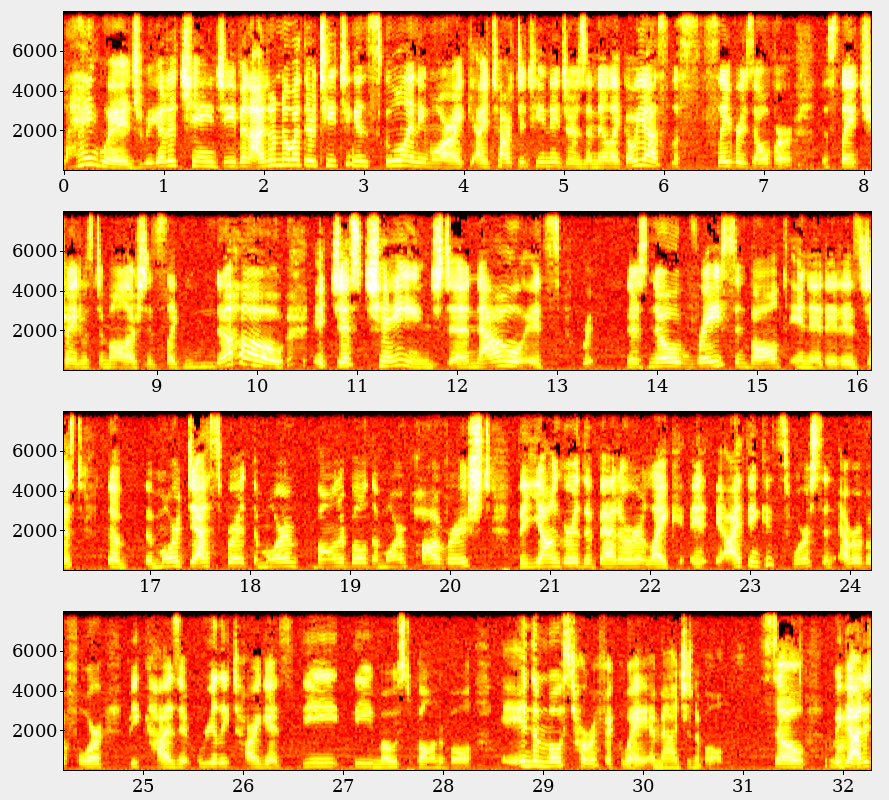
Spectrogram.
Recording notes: She lives in the Canadian mountainside and when it was time for our interview, she had to scramble to get to town for a better internet connection. After 1.5 hours of sitting in her car outside her local cafe.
